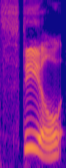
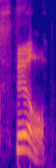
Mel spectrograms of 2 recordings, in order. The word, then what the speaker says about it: steel: I would like to let announcers know that steel is not pronounced still. It has a long E in it because when there are two vowels together like EA in steel, the first has a long vowel sound. EA is a long E sound.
